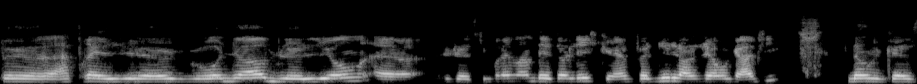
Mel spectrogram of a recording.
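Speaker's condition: Dystonia; onset in childhood

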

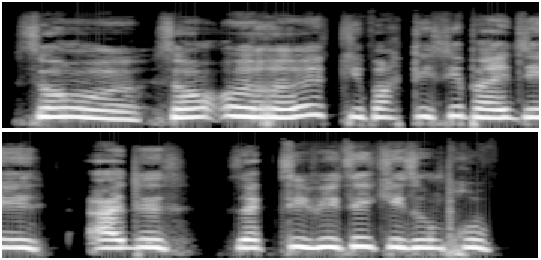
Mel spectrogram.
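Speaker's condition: Down syndrome, trisomy 21

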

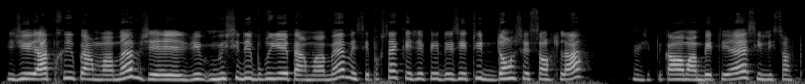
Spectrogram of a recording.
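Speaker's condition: Bilateral congenital deafness, bilateral, profound on one side

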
